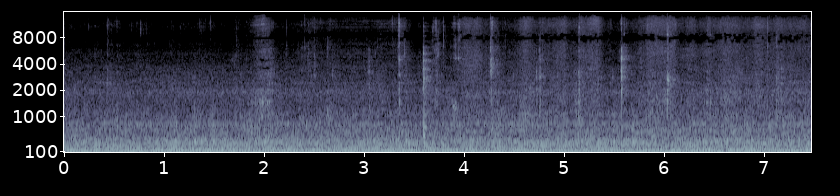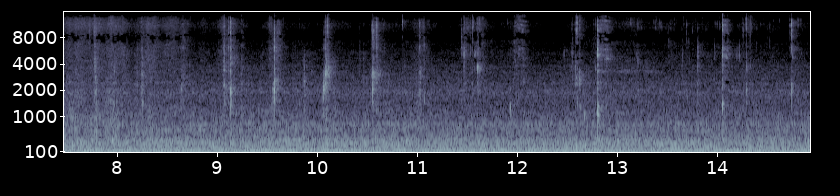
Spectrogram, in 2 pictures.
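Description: Close-miked chewing of homemade pizza: many short, sharp clicks and wet mouth sounds scattered irregularly over a steady low hum.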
